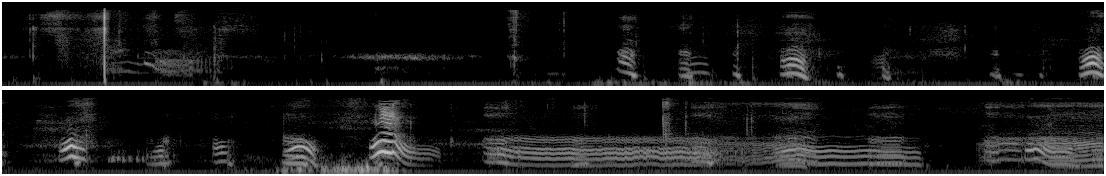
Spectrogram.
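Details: Newborn Standard Poodle puppies nursing give thin, high squeaks and wavering whimpers in quick, uneven bursts.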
